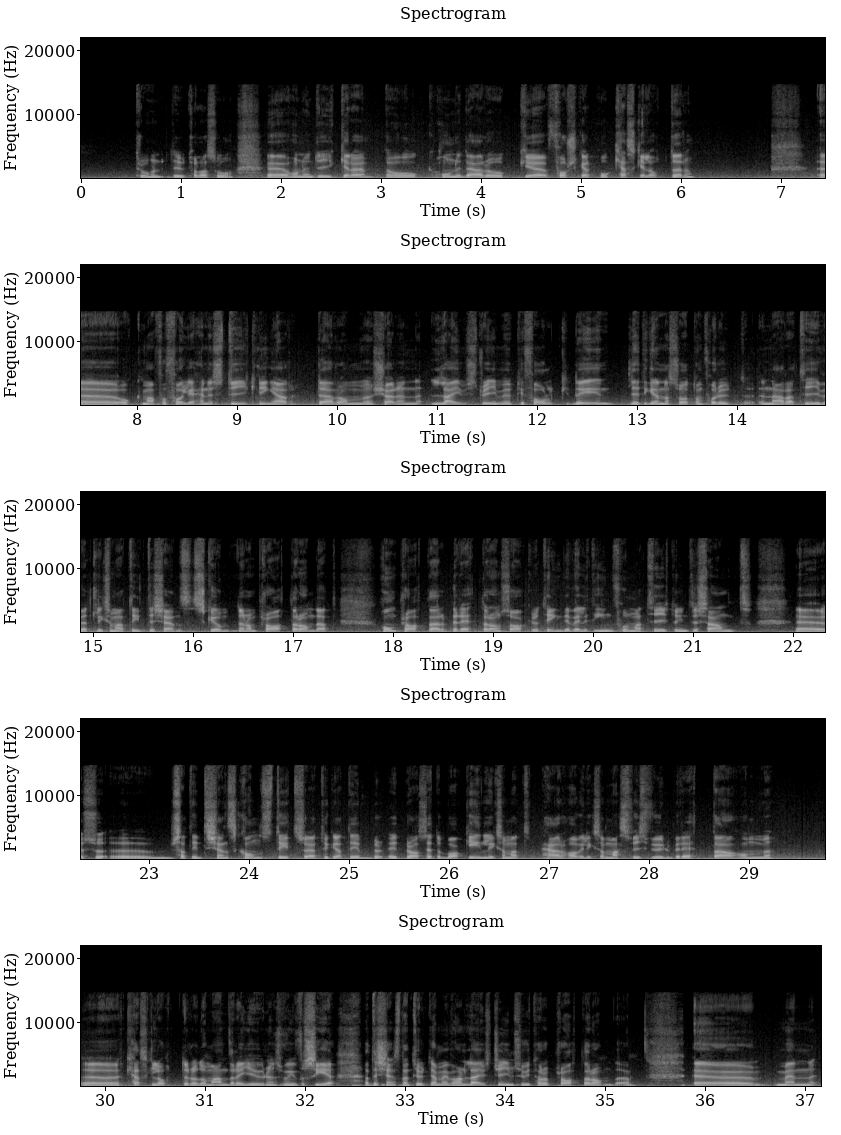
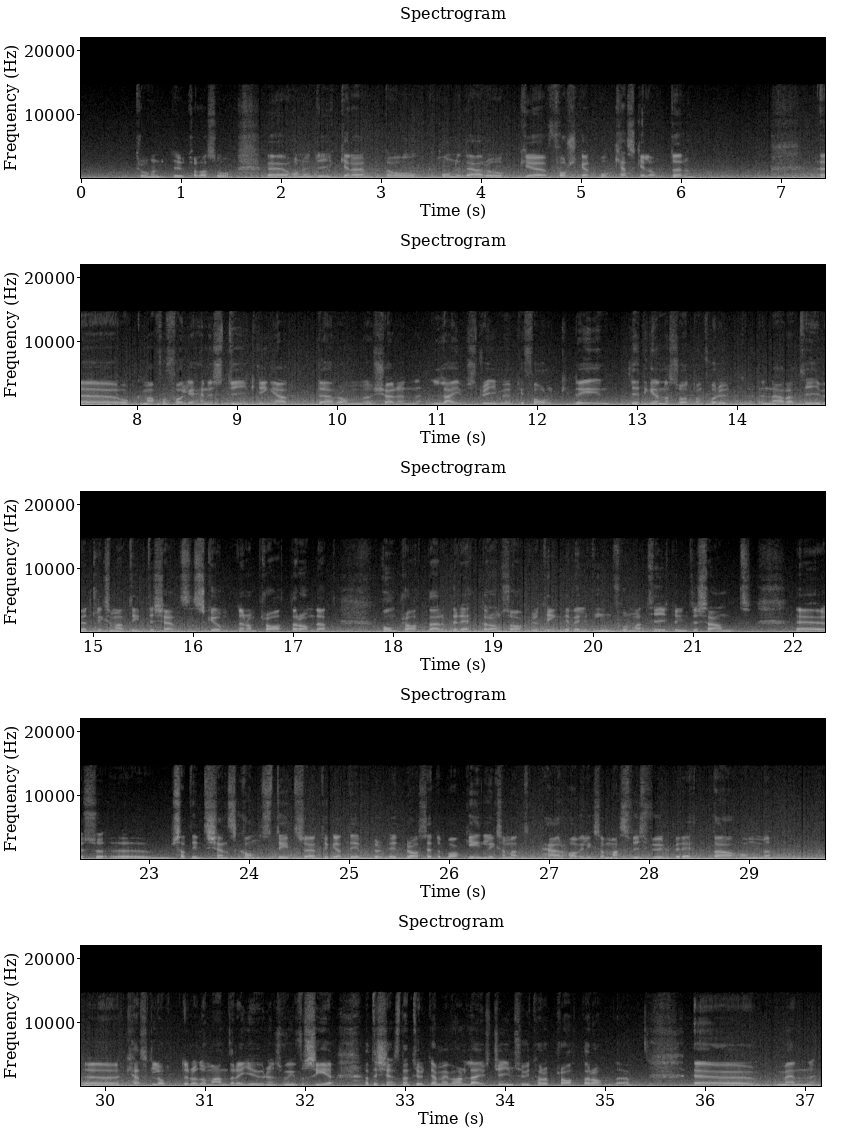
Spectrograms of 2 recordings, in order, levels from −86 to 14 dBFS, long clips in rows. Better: first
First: wind noise on the microphone; occasional gusts; 25 dB below the speech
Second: wind noise on the microphone; heavy; 8 dB below the speech

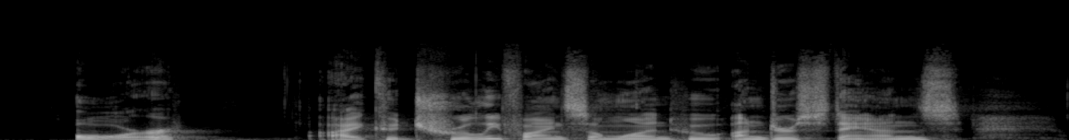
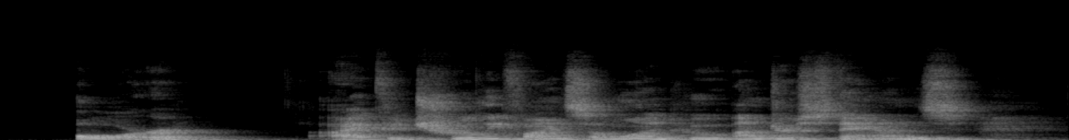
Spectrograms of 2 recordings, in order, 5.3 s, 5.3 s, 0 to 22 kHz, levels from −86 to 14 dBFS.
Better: first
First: none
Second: off-mic speech; far // room echo; noticeable; dies away in 0.6 s

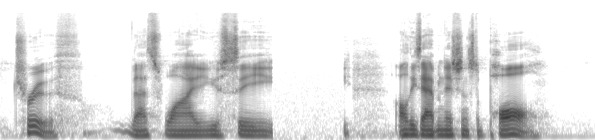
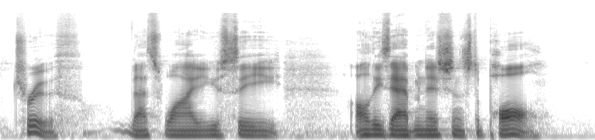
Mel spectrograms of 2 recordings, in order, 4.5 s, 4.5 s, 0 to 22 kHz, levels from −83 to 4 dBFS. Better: second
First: audio freezing; at 2 s for 0.5 s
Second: none

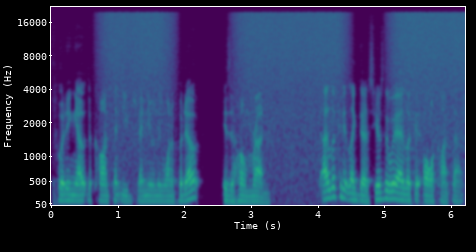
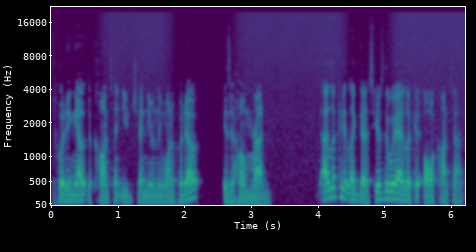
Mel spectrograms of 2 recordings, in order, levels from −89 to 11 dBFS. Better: second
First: hiss; loud; from 1 to 2 s, from 3 to 4.5 s and from 5 s on; 4 dB below the speech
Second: hiss; faint; from 1 to 2 s, from 3 to 4.5 s and from 5 s on; 25 dB below the speech

